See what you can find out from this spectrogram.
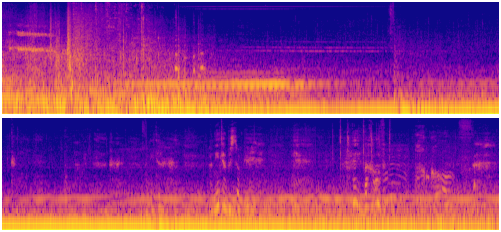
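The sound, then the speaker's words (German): A car engine roars loudly and steadily on a slippery road wet from rain, with a burst of skidding and rumble at the start, then a sustained heavy drone as the vehicle drives fast. “Hey, kannst du nicht ein bisschen schneller fahren?”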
